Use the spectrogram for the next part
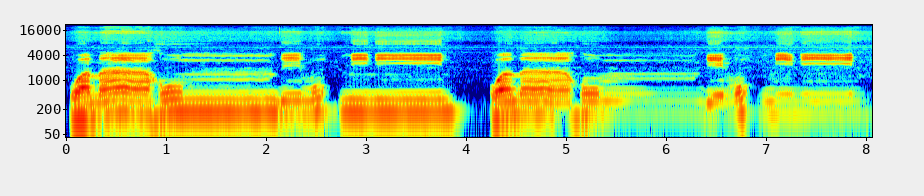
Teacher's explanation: Cuma cara baca dia, kita tutup mulut rapat, bibir atas, bibir bawah, touch. Maksudnya sentuh, tutup, tapi tak payah tekan, just tutup saja dan dengung 2 harakat. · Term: ikhfa syafawi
